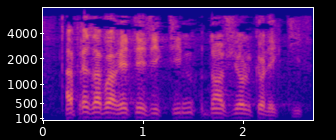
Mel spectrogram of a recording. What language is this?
French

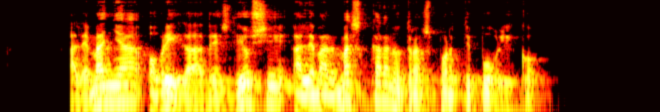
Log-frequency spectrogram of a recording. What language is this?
Galician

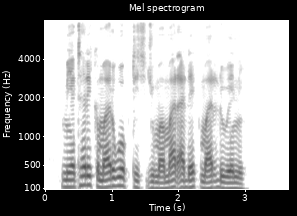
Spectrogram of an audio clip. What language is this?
Luo (Kenya and Tanzania)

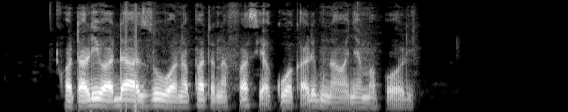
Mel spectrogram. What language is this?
Swahili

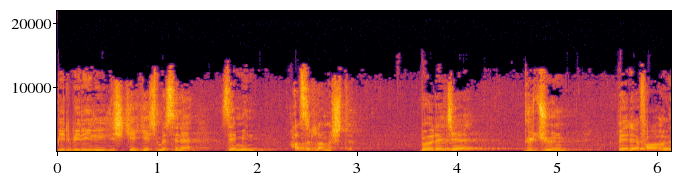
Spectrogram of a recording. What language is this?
Turkish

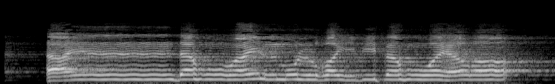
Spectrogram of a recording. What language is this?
Arabic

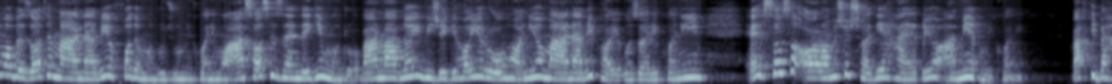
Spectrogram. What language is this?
Persian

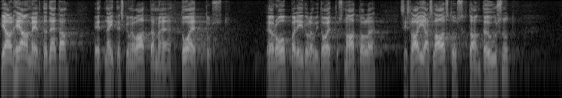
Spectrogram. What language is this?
Estonian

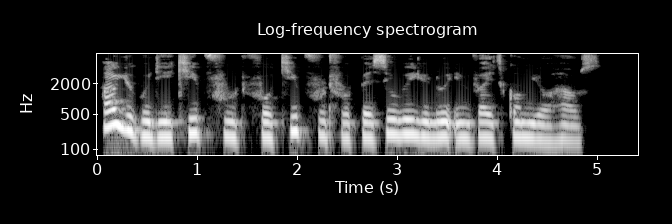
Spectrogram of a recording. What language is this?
Nigerian Pidgin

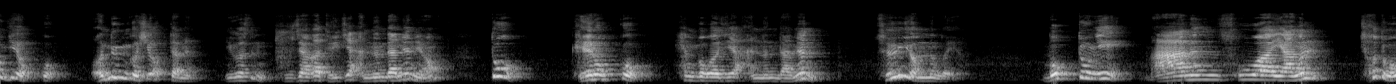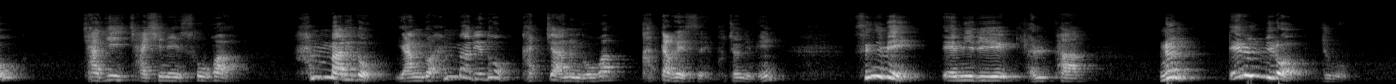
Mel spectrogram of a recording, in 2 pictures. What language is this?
Korean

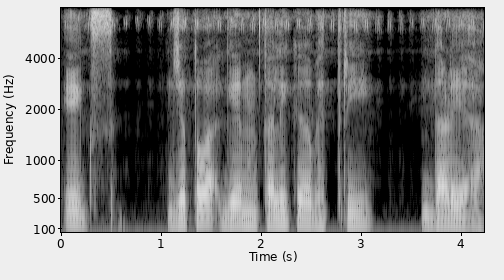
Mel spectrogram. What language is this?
Santali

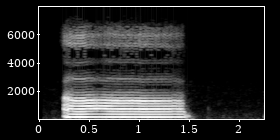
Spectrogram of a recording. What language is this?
Indonesian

